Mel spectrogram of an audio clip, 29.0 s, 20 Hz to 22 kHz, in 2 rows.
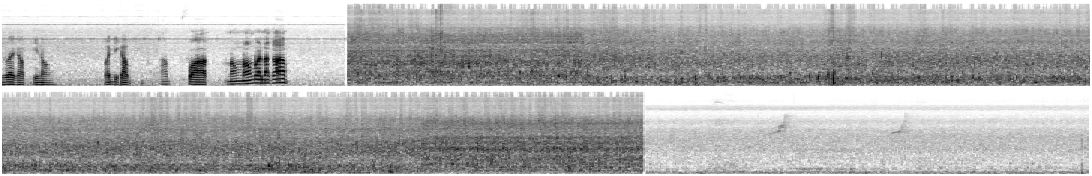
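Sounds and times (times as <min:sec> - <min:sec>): faint high chirp: 0:00.0 - 0:04.6
flowing water rushing: 0:04.6 - 0:23.1.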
